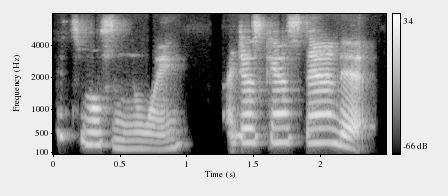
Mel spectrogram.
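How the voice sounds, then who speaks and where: A woman's voice: high-pitched, lively intonation, measured pace, voice pushed up. A woman voicing an eccentric, weary candy maker in a read-aloud storybook, sighing and rueful. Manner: sighing, rueful, matter-of-fact. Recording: dull lo-fi recording.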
